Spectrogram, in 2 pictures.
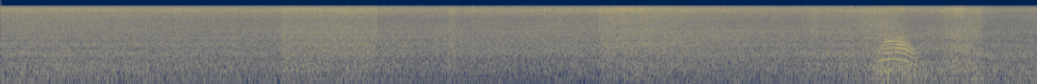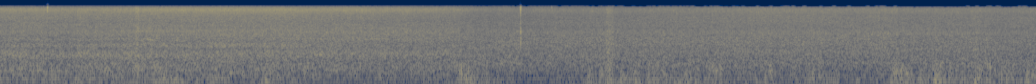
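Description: Ocean surf breaks and washes up onto a beach.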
